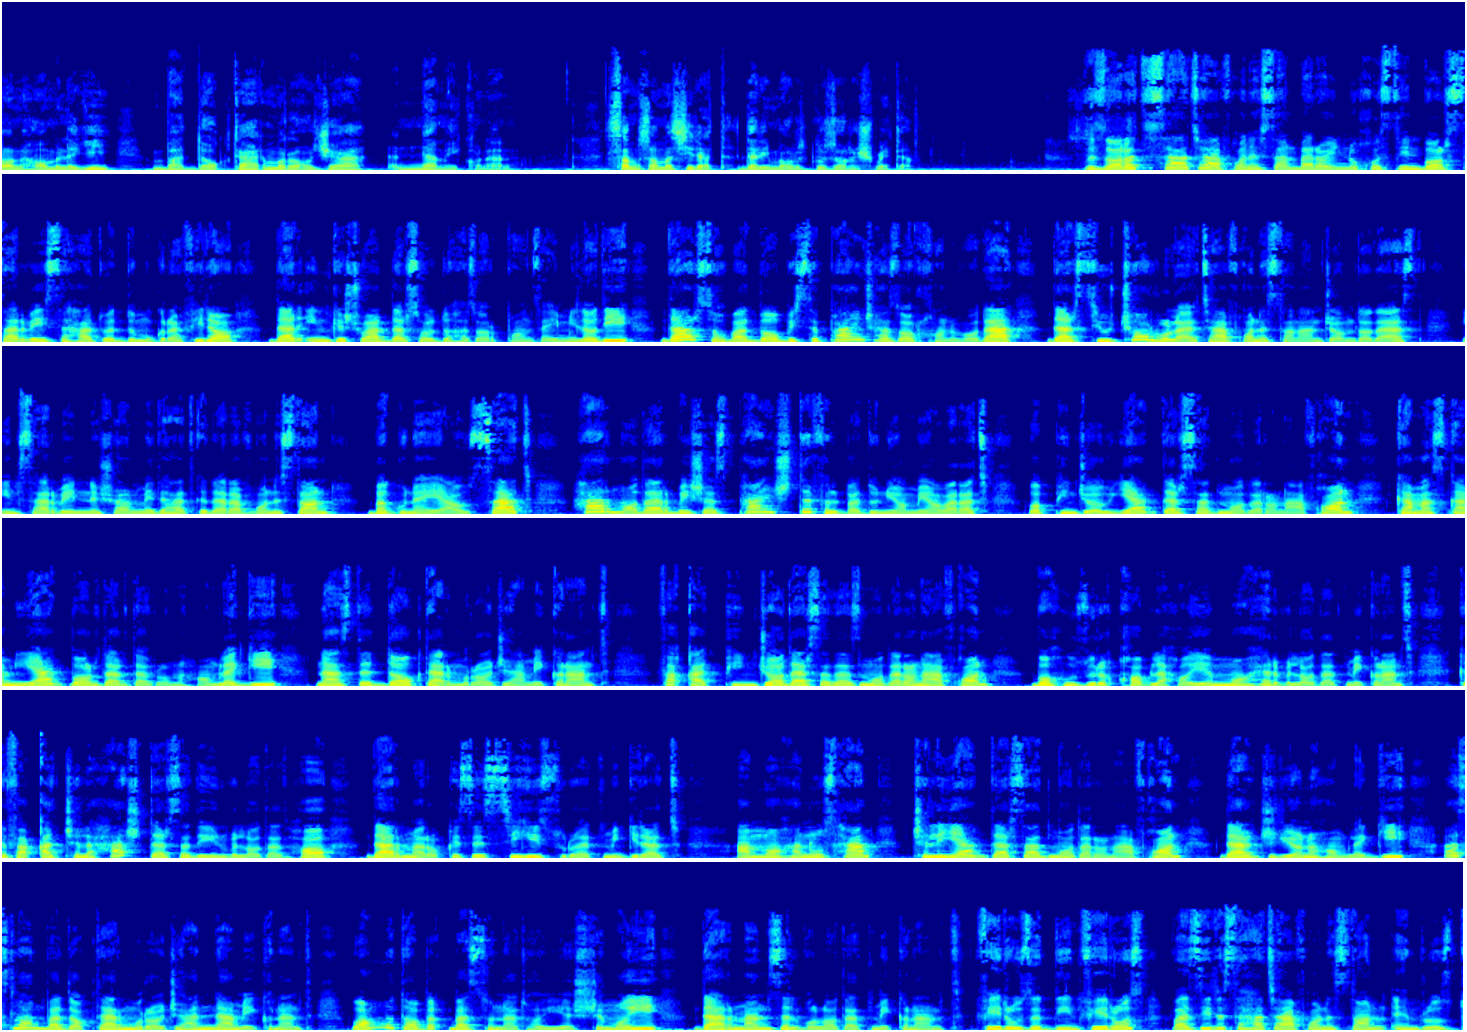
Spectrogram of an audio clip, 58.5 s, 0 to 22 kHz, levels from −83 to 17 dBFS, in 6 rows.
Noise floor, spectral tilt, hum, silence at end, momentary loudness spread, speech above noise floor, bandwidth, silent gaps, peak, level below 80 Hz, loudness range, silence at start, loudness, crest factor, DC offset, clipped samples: -51 dBFS; -5.5 dB/octave; none; 0.05 s; 10 LU; 25 dB; 16 kHz; none; -4 dBFS; -58 dBFS; 4 LU; 0 s; -26 LUFS; 22 dB; under 0.1%; under 0.1%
